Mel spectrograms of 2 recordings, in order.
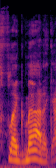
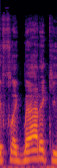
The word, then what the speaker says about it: phlegmatic: And when you split into two syllables that G is suddenly pronounced. So it's phlegm, but then it's phlegmatic.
